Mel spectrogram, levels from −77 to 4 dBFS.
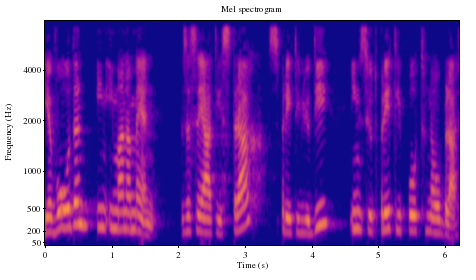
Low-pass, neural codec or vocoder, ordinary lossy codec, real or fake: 7.2 kHz; vocoder, 44.1 kHz, 80 mel bands, Vocos; none; fake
